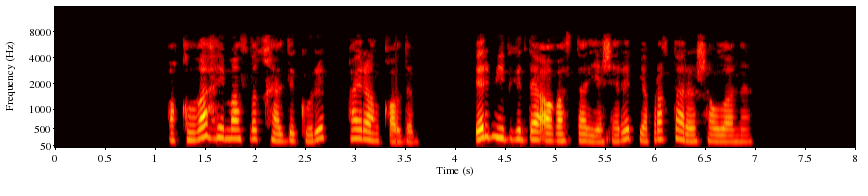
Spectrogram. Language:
Bashkir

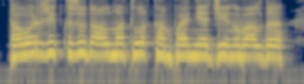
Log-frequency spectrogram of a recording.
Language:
Kazakh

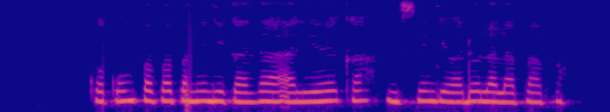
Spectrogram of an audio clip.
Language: Swahili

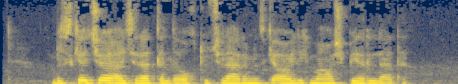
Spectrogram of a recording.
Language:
Uzbek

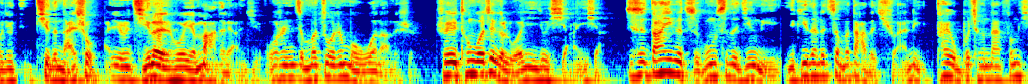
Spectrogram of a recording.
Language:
Chinese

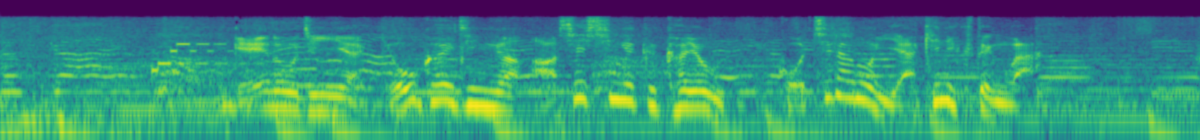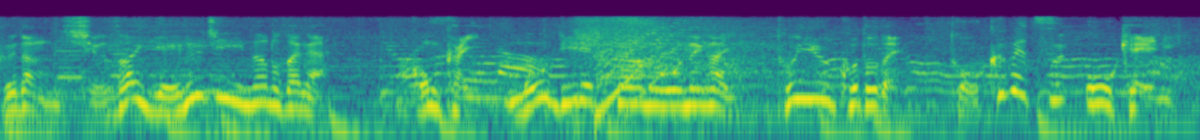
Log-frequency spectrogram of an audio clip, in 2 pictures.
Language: Japanese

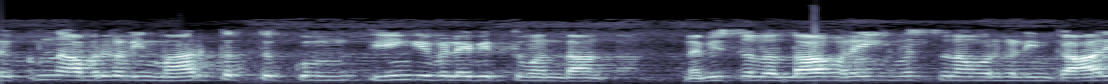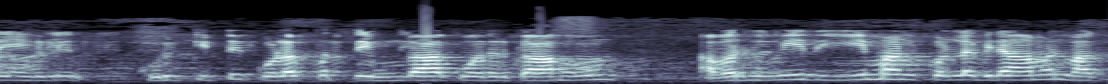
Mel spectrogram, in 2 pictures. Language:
Tamil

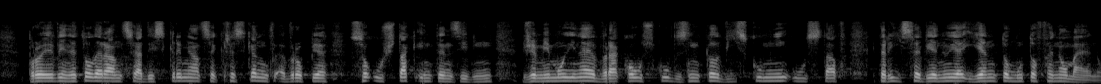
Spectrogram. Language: Czech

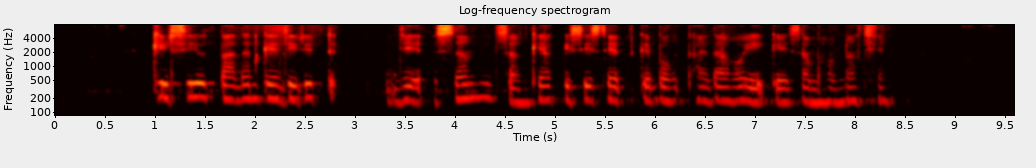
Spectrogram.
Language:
Maithili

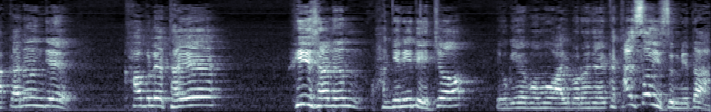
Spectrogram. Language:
Korean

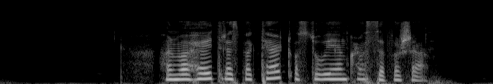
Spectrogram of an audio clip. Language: Norwegian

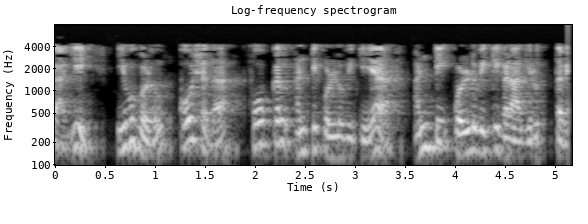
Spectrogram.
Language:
Kannada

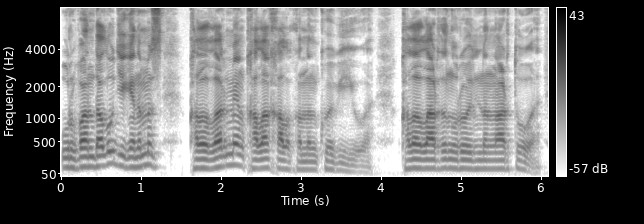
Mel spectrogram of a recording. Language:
Kazakh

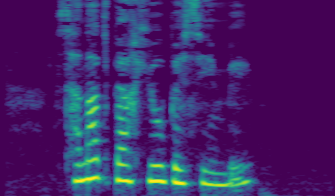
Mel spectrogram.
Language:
Mongolian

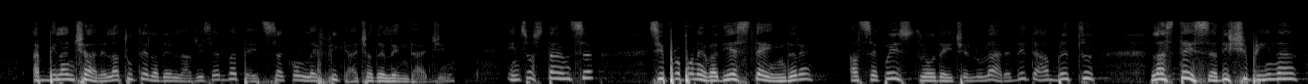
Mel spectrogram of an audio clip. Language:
Italian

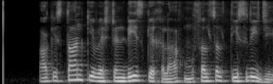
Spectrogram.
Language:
Urdu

